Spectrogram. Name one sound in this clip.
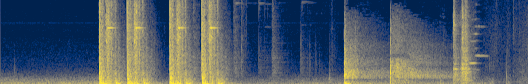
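Loud gunshots ring out in quick bursts.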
